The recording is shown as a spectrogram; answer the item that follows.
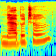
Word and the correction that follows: nabumetone: Nabumetone. – Nabumetone, okay.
